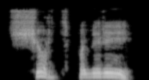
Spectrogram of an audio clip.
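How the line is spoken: Exclaimed. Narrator (Russian): воскликнул он

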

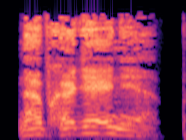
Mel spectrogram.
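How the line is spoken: Breathless growl. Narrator (Russian): прорычал главный, у которого уже была отдышка от долгого бега

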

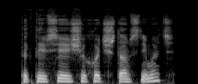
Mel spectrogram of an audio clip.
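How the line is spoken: Quiet voice. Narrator (Russian): Лена тихим голосом говорит

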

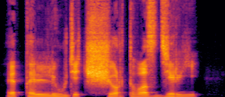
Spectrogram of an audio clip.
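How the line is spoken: Growl through clenched teeth. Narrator (Russian): Не выдержав, стиснув зубы, прорычал Иоанн

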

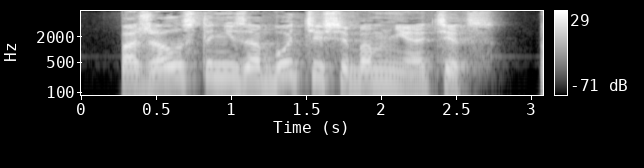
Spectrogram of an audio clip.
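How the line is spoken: Angry. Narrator (Russian): проговорил Тирион сердитым голосом

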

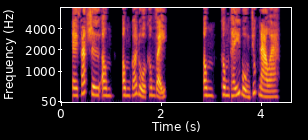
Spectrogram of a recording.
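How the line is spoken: Stammering. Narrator (Vietnamese): Trương Lập lắp bắp

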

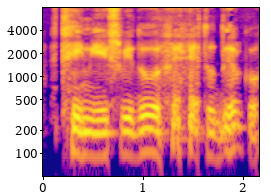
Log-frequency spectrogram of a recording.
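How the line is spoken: Wry snort. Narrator (Russian): хмыкнул Железовский

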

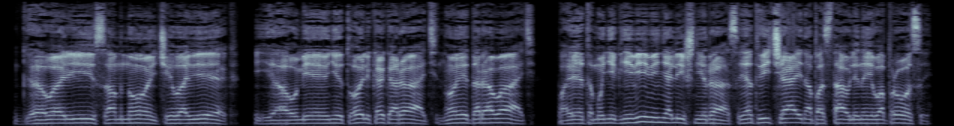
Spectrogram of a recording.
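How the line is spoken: Booming voice in head. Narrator (Russian): тот же голос в голове прогремел

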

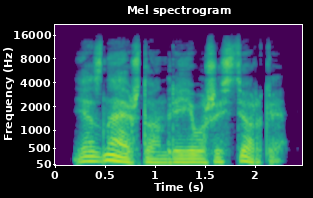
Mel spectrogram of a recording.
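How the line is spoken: Quiet grumble. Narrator (Russian): тихо проворчал Палыч

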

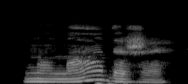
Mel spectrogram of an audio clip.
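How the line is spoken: Drawn-out drawl. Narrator (Russian): протянул мой бывший жених

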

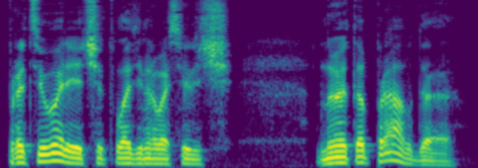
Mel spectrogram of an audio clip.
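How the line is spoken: Great-grandfather objecting dejectedly. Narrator (Russian): уныло возражает мой прадед

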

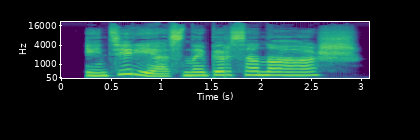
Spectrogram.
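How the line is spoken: Purring. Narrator (Russian): промурлыкал Тимофей

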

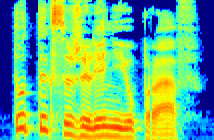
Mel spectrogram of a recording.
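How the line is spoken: Sad sigh. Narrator (Russian): грустно вздохнула Мэй

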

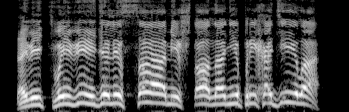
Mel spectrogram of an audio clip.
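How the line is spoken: Shouting. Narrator (Russian): кричал Иван

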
